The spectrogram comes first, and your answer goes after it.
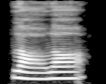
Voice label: "姥姥", Chinese

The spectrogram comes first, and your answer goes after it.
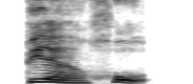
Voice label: "辩护", Chinese

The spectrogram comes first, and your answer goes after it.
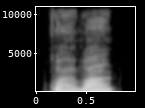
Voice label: "拐弯", Chinese

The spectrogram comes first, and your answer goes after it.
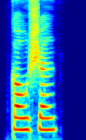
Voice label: "高山", Chinese

